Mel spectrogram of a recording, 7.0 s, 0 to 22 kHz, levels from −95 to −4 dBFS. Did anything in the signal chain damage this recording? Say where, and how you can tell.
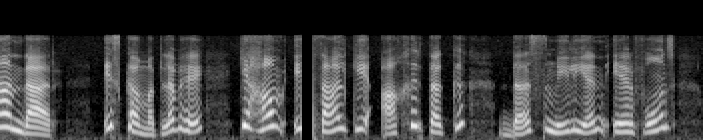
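Yes. Packet loss on an ADPCM call, a network-stage fault, at 3.02 to 3.20 s: a hard-edged 120 ms hole of silence, then speech returns slightly distorted. The decoder's predictor and step size lost sync with the sender's and need tens of milliseconds to recover.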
